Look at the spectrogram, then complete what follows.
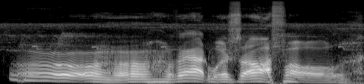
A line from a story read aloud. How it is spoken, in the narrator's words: he groaned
